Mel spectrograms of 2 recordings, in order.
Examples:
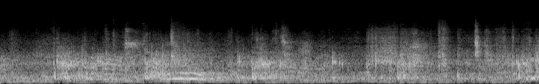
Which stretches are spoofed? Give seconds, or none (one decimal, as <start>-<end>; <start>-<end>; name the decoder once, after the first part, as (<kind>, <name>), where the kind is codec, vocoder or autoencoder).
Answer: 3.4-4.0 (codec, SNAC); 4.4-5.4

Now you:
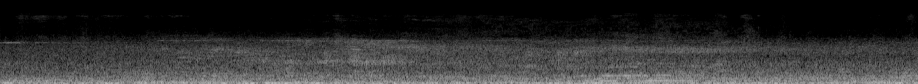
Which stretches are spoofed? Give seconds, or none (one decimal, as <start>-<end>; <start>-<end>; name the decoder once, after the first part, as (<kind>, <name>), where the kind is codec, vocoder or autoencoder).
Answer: none

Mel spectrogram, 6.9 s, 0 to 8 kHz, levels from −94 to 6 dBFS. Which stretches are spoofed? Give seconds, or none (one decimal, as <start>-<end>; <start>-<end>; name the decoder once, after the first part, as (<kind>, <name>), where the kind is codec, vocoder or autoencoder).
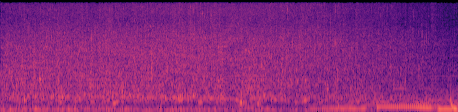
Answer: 3.3-3.9 (codec, SNAC)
